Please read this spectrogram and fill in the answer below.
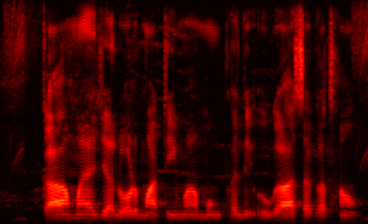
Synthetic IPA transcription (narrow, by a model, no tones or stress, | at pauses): kaːmə̃d͡ʒəloːɽmaːʈ̪iːmãːmʊ̃ŋɡpʰəlḭʔʊ̰ɡaːsəkət̪ʰãũː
